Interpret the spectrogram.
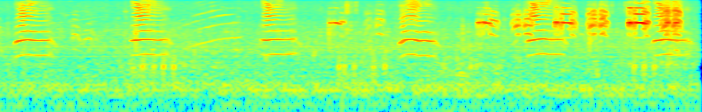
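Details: One-legged laughing gull in the United States calling nonstop; nasal mewing cries in quick succession, some overlapping with other higher gull-like notes toward the end, busier and louder calling overall, low background rumble.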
